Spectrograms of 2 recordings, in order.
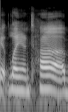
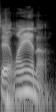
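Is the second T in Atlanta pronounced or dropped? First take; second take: pronounced; dropped. First: The second T is clearly pronounced. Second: The second T is dropped. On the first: It is said carefully and deliberately. "think about it, I'll say Atlanta" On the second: It is the relaxed, natural way. "But if I'm not, it's Atlanta"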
